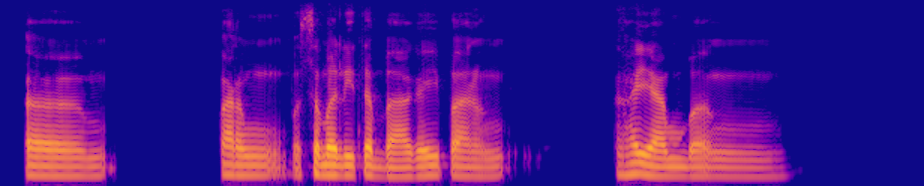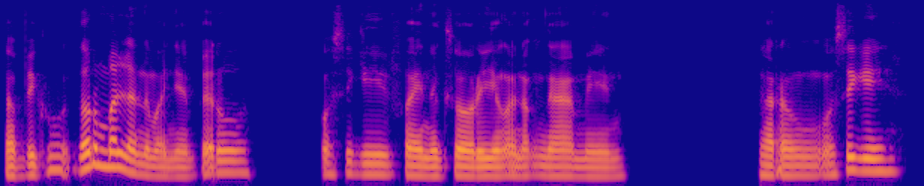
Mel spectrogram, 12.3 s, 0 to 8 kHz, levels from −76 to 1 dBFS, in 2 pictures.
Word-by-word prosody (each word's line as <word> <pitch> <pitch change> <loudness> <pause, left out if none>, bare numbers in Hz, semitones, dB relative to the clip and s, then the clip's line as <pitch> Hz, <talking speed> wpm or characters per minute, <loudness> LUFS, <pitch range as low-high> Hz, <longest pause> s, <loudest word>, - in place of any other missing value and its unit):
Um, 110 -1 +2 0.8
parang 115 -2 +2
sa - - +4
maliit 115 -1 +6
na - - +6
bagay 100 +3 +2
parang 105 -1 0 0.8
hahayaan 120 -3 +5
mo 105 - -1
bang 105 -1 0 1.4
sabi 110 +2 -2
ko 175 +1 -7
normal 205 +3 +2
lang 150 -7 0
naman 105 -2 -3
yan, 100 -1 -5
pero, 145 +1 -2 0.4
o - - -6
sige 125 -1 -4
fine, 115 -2 -1
nag-sorry 105 0 +1
yung 110 - +1
anak 110 +2 -2
namin. 105 -1 -3 0.9
Parang 115 -1 -2
o - - -3
sige, 160 -1 -1
115 Hz, 130 wpm, -22 LUFS, 105-125 Hz, 1.4 s, maliit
